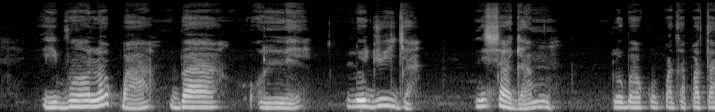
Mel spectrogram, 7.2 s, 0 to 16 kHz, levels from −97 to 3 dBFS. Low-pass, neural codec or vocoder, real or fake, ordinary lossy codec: 14.4 kHz; none; real; none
